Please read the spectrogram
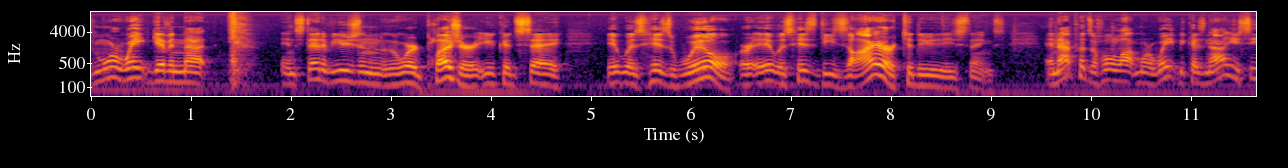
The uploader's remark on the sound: Message preached at Word of Hope Mennonite Church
